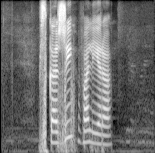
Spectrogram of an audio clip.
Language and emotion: Russian, neutral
